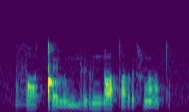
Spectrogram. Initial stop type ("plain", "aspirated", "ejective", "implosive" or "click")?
click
